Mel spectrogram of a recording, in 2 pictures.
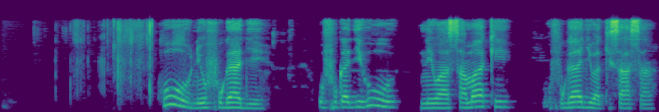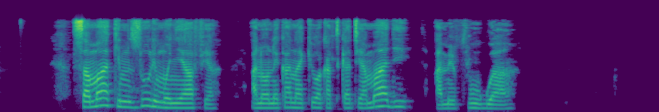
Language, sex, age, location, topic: Swahili, male, 18-24, Dar es Salaam, agriculture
